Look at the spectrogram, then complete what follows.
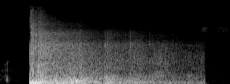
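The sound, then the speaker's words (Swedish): A single loud cannon shot sound effect fires with a sudden deep boom, then a heavy rumbling roar trails off for nearly two seconds before stopping abruptly. “På, vi kör kanon då.”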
